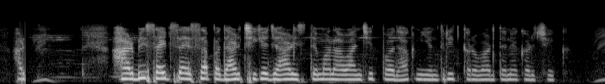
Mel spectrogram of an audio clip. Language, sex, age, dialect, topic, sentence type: Magahi, female, 18-24, Northeastern/Surjapuri, agriculture, statement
